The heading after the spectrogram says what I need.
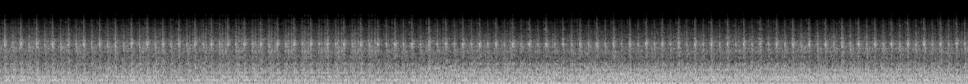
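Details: White 2-155 tractor engine restarted on a mild day, loud steady run with rhythmic hammering about three beats a second and slight miss; blow-by, exhaust and oil pressure normal, internal knock of unknown cause, engine work planned.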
